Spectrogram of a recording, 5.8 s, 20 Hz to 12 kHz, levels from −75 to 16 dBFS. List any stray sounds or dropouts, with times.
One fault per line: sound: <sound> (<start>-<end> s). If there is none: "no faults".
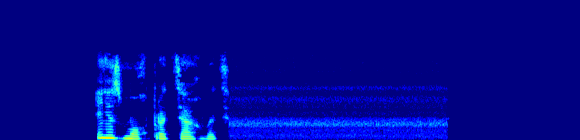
no faults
